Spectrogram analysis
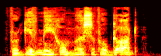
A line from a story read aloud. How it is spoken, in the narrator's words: he whispered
